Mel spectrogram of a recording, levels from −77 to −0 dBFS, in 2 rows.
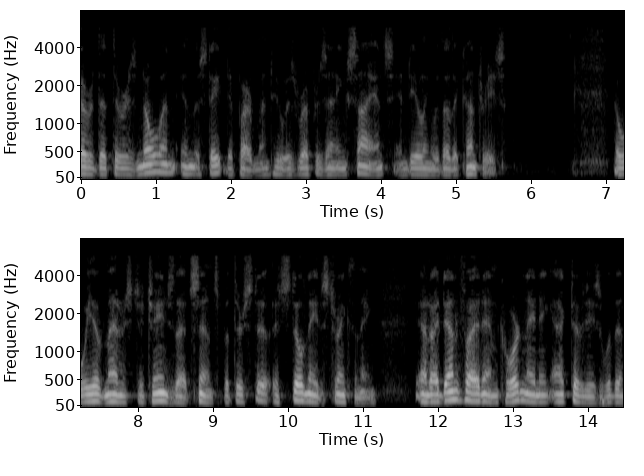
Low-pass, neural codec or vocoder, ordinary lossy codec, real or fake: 7.2 kHz; none; MP3, 24 kbps; real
